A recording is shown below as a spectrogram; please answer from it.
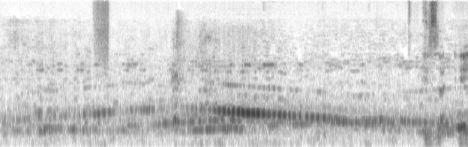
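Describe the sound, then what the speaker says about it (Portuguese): An air raid siren wails with a slow rising and falling pitch, moderately distant, heard under a voice speaking over it. "a sirene foi tocada no local"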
